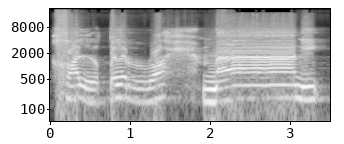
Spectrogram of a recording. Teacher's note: आगे मीम के ऊपर खड़ी ज़बर है, इसको 2 हरकत हमने लम्बा करना है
